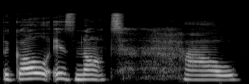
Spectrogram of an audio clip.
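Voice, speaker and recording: A young woman giving a casual, earnest devotional talk to her viewers, encouraging and gentle with soft pauses. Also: a little high, level tone. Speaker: faith vlogger.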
